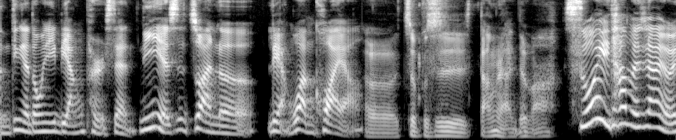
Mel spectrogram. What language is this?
Chinese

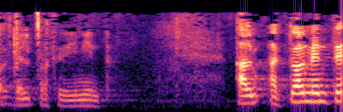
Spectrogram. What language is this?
Spanish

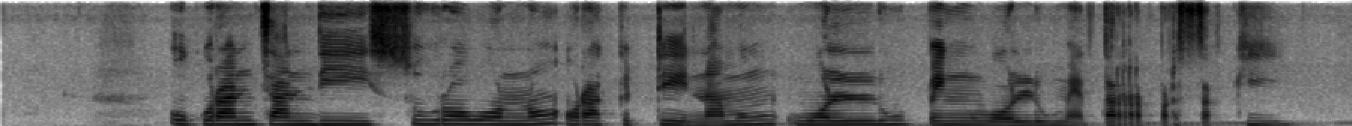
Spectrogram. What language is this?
Javanese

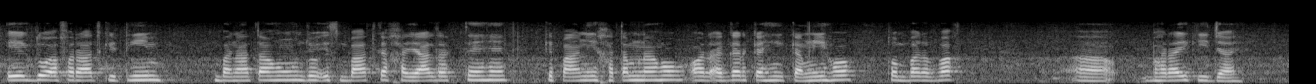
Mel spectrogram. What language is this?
Urdu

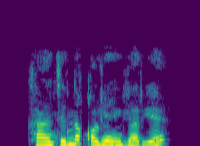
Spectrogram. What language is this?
Uzbek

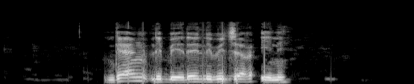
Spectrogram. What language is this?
Basaa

